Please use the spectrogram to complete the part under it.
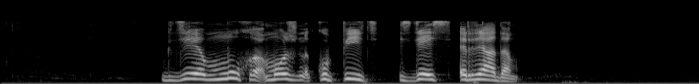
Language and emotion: Russian, angry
